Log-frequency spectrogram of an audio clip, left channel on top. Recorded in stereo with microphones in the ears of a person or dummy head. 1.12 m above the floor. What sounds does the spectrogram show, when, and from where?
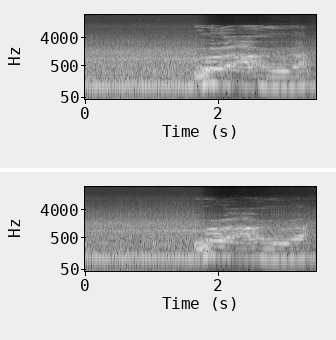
1.6 s laughter: 50° left (ahead or behind), 1.9 m; by 3.4 s 55° left (ahead or behind), 3 m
